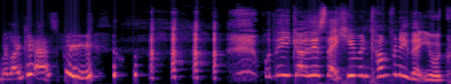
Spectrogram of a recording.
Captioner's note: laughs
